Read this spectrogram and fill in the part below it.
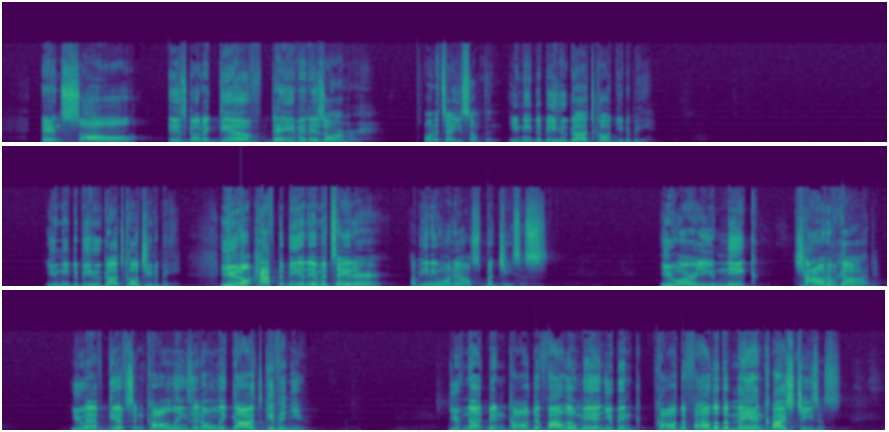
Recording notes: Preached at Gospel Lighthouse in Bossier City, La.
